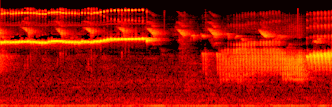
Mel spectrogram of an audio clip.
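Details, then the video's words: Training song of a canary for young birds to learn: a long, high, slightly rising whistled trill gives way to dense, fast rattling rolls and short sweeps, over a low background hum. "Most powerful song for training Canary"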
